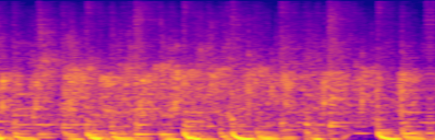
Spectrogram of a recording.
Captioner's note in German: Applaus; elektronische Musik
